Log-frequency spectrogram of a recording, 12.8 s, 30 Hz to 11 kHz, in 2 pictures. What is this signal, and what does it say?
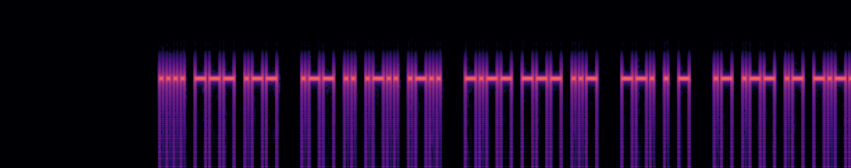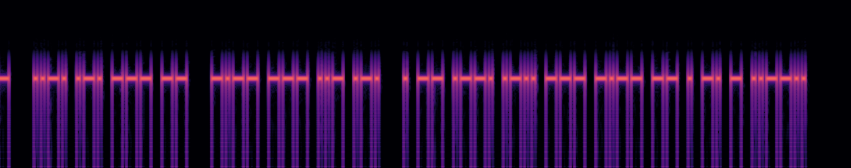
Morse code, heard as a keyed tone, about 44 wpm, 700 Hz. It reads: HOW WILL YOU GET AWAY FROM YOUR EMPLOYMENT?
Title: Sentences from Top 1500 Words 45wpm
